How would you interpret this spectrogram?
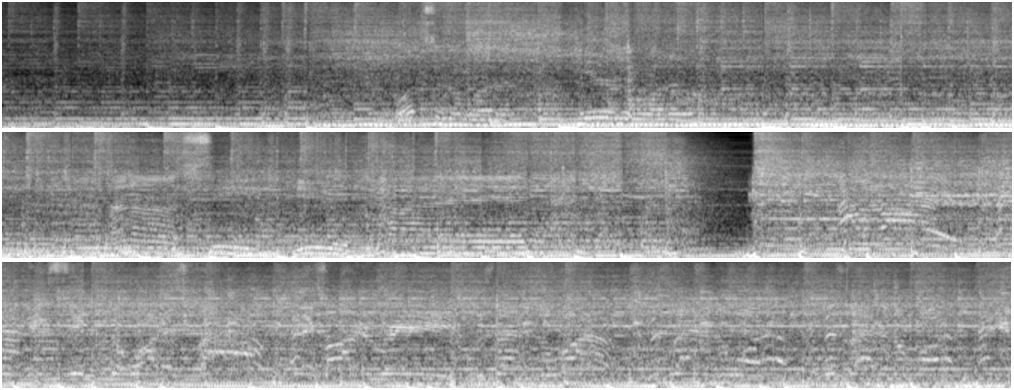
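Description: A loud, dense experimental rock track plays steadily throughout, with a wall of distorted sustained tones and shouted vocal-like sounds, briefly cutting out for an instant midway before surging back.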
